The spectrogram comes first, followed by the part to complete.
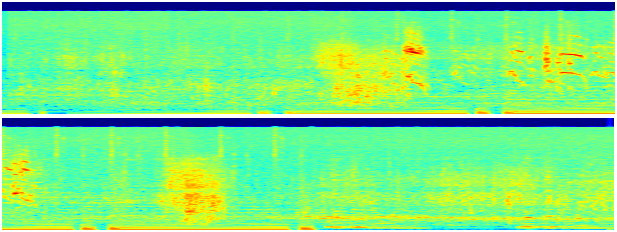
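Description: Birds calling in a few bursts of goose-like honks over a low steady hum, which stops about nine seconds in.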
